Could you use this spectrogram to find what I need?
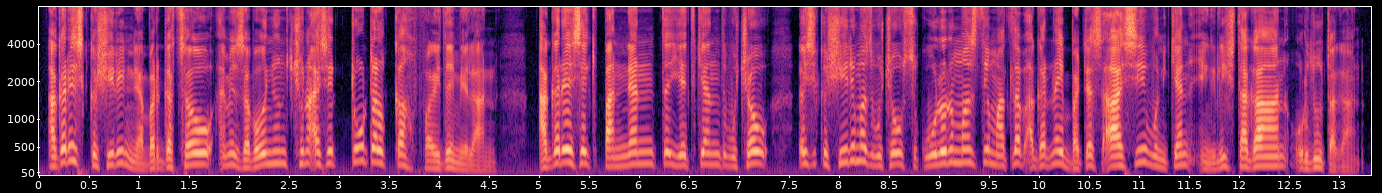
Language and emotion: Kashmiri, neutral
